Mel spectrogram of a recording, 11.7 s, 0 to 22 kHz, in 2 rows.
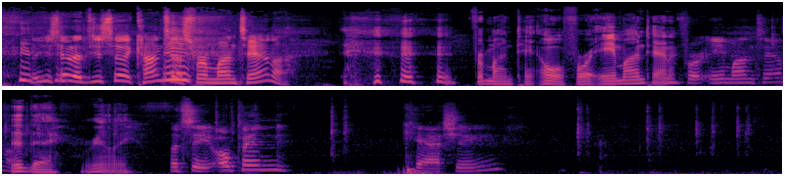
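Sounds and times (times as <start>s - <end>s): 
speech: 0.2s - 8.1s, 8.8s - 9.7s
one-handed typing on a computer keyboard: 8.3s - 8.6s, 10.1s - 11.7s.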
